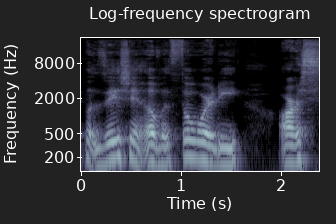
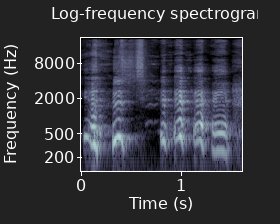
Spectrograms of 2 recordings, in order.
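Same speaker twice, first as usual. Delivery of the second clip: slow, high, said through a laugh; 12 semitones higher, 4 dB louder, slower than usual. Real, not acted. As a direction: let the laugh carry the words. Laughing after the mock quote.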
